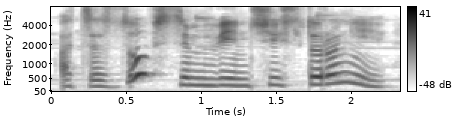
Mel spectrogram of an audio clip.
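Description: A woman's voice: fairly high pitch, expressive, normal speed, warm tone, soft background music, close to an everyday voice. A woman voicing a clever, exasperated owl in a children's audio storybook, lecturing the others. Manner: lecturing, scolding.

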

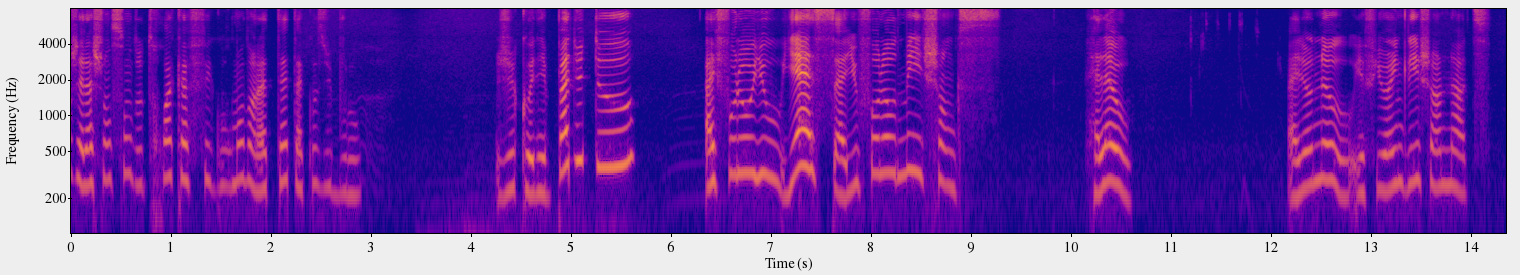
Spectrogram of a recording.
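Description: French-accented woman streamer, high-pitched and dry, chatty with viewers and game characters. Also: no echo. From France. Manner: chatty, talks to chat and to game characters, switches into halting English. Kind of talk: live game stream commentary.

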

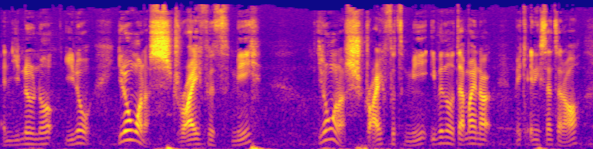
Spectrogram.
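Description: A young man giving jokey, rambling commentary over a shooter game, breaking into excited yelps and laughter. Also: medium pitch, fast talker, a little hiss or hum. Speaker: gameplay commentator. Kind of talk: goofy live gameplay commentary.

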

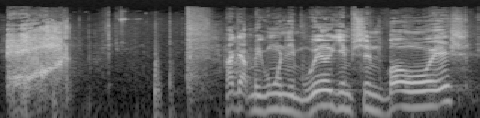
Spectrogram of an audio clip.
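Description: An actor playing a surly, hostile deputy in a video game, with a gruff drawl. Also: male voice, high-pitched, slow pace, a bit bright, slight background noise. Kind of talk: video game cutscene acting.

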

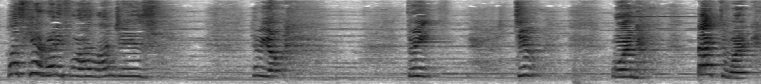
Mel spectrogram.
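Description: A fitness coach leading a live workout, energetic and encouraging, counting down reps and puffing out loud breaths while exercising along. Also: mid-range voice. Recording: echoey room with faint music.

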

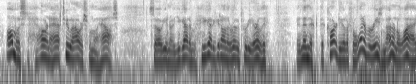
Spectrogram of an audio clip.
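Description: A man's voice: sits high, mellow, no echo. A man narrating his hike in a casual, rambling vlog, thinking aloud as he walks and filling his talk with "you know.". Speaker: hiking vlogger. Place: outdoors on a grassy trail through palm scrub.

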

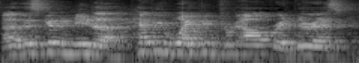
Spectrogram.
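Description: Playing Batman, the gruff, brooding superhero, as the flustered host of a comedic cooking show, a man rambles through the steps in a home kitchen and snaps into angry outbursts while explaining. His voice is high, a bit bright, and a little fast. The room is very echoey, the mic is far off, and faint music plays.

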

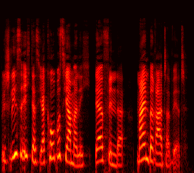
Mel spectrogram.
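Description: A woman's voice: high-pitched, animated, a little fast, bright, forceful tone, pitched above the performer's own voice, full character voice. Woman doing an earnest young prince. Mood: solemn. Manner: earnest, slightly bashful. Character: shy young prince becoming king.

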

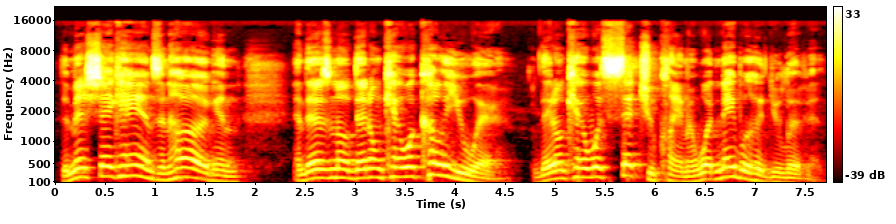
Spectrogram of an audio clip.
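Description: A man's voice: a little high, big pitch swings, normal speed. A man, talking casually and reflectively in a slangy, unscripted monologue for his vlog, chuckling often. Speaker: vlogger. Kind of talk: casual stream-of-consciousness monologue. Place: home in the Caribbean.

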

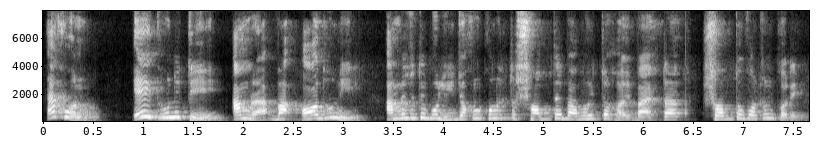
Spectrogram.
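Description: Lively high-voiced woman teacher. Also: dull audio. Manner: patient, repeats key terms slowly. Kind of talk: explaining a Bengali language lesson.

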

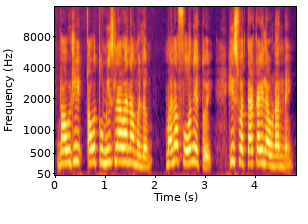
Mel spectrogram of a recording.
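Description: A woman voicing an affectionate young sister-in-law who coaxes and scolds softly in an audiobook story. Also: high voice, normal speed, voice pushed up. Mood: coaxing.

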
